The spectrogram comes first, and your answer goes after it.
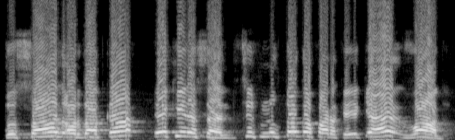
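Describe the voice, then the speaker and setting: A woman's voice: high voice, normal speed, a bit bright. A woman teaching the Urdu script, asking short questions and answering them herself while repeating key phrases. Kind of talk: letter-by-letter script lesson.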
